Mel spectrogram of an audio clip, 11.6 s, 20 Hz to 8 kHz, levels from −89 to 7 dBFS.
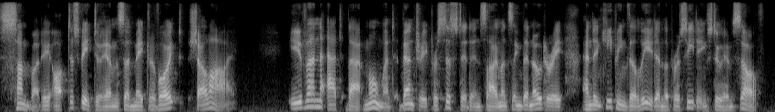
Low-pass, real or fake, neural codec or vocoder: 7.2 kHz; fake; codec, 16 kHz, 2 kbps, X-Codec, HuBERT features, trained on general audio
